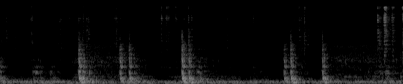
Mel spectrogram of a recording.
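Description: Light, scattered clicks and taps of thin painted metal wind-spinner strips and hardware being handled and fitted together, about five in all, over a steady low hum.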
